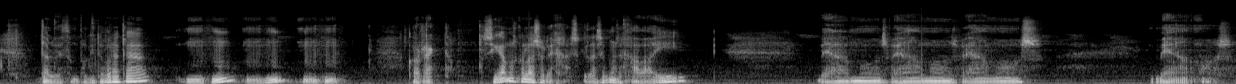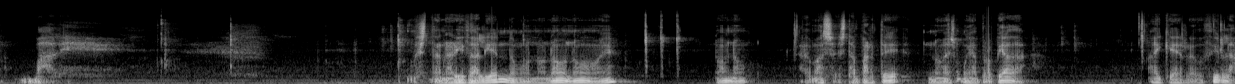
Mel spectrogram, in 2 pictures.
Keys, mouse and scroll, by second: 1.5 click, 2.2-4.0 middle drag, 5.2-8.8 middle drag, 7.2 click, 15.2-20.6 middle drag, 22.8-24.5 middle drag.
